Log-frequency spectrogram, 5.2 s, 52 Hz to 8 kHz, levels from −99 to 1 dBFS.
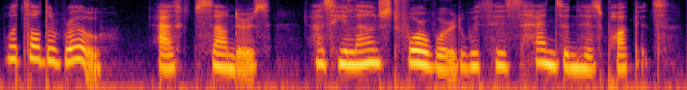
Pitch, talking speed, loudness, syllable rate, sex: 220 Hz, 185 wpm, -18 LUFS, 4.9 syllables/s, female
